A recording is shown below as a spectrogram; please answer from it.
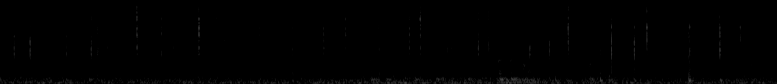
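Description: Fingernails tap on a clear plastic micellar water bottle filled with liquid. Quick, irregular, sharp and bright clicks fade almost instantly over a faint low rumble.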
